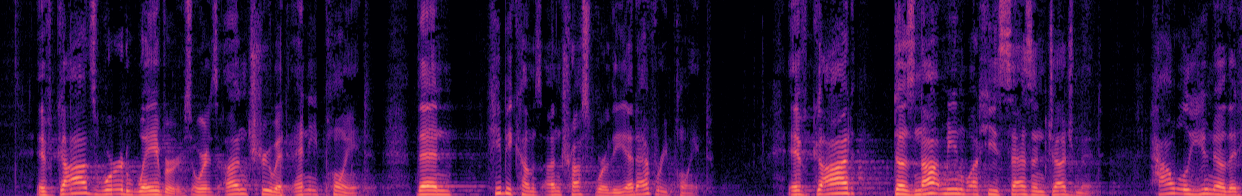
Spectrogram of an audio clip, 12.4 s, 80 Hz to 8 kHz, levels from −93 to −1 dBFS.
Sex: male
